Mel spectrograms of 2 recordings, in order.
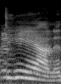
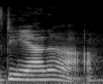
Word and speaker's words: DeAnna: I want to spell that because, it's not Deanne, it's Deanna. Deanna.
